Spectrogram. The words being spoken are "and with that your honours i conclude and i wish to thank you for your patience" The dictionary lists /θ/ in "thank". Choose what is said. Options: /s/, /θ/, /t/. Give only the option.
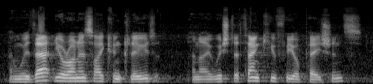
/θ/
